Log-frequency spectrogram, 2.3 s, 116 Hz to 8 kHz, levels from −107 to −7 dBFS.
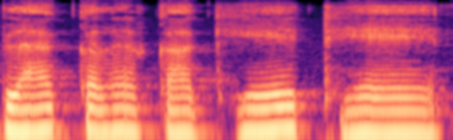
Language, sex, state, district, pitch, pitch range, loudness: Hindi, female, Karnataka, Bangalore, 150 Hz, 140-150 Hz, -17 LUFS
